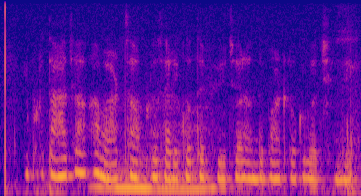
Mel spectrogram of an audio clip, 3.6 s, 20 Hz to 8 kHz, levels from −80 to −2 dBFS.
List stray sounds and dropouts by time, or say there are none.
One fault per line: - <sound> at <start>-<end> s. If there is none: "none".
none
